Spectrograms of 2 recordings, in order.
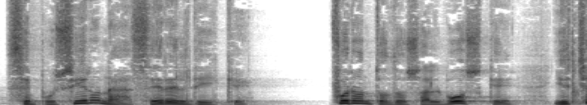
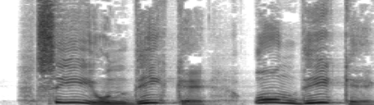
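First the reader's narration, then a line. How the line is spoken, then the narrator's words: Group shouting. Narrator (Spanish): gritaron todos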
